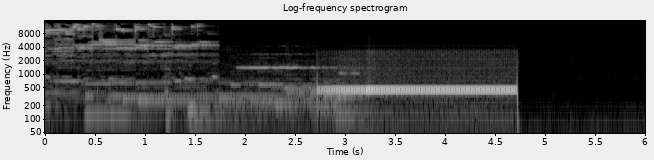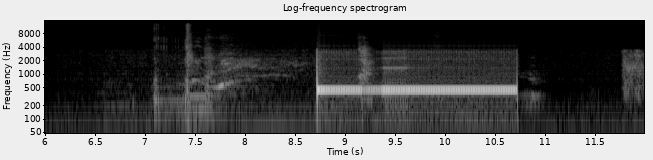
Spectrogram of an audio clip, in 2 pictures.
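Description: A telephone tone while a call is placed: two steady, buzzing mid-pitched tones, each lasting about two seconds, separated by a quiet gap with a few brief clicks and rustles.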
